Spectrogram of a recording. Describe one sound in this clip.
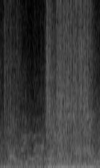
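A siren wails nearby.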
